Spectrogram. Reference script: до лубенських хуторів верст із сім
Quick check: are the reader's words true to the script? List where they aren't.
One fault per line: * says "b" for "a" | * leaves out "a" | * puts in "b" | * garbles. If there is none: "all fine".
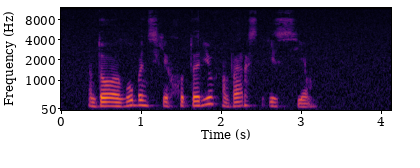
all fine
